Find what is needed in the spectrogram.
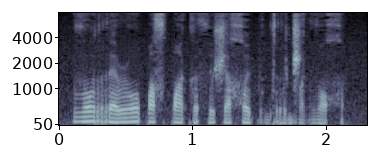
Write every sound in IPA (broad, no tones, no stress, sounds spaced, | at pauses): ð o r ɛ ɹ o ɓ e sˤ p a k ə θ y ʃ ɛ χ y p ʏ ɡ r ə d͡ʒ a ɡ ðˤ ʏ χ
